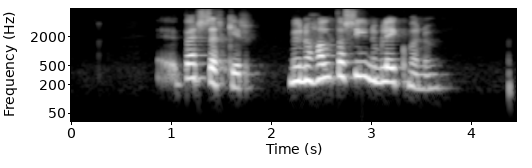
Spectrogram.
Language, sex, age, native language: Icelandic, female, 40-49, Icelandic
